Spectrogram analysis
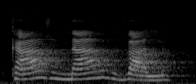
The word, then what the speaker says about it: carnaval: O L nunca vai ter som de U. Então, ao invés de dizer carnaval, a gente vai dizer carnaval.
